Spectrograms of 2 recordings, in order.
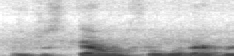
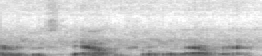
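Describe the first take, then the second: First: Said in the usual way. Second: I'm just down for whatever whispered, much softer and lower. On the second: Shown as a demonstration. Repeating her stance to viewers, whispered. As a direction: breathe it out as a whisper.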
